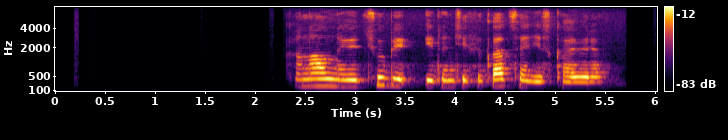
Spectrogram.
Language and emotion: Russian, neutral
